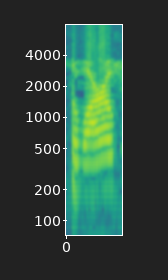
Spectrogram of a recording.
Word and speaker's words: saguaro: I think you said saguaro a long time ago, and that's saguaro for the cactus.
